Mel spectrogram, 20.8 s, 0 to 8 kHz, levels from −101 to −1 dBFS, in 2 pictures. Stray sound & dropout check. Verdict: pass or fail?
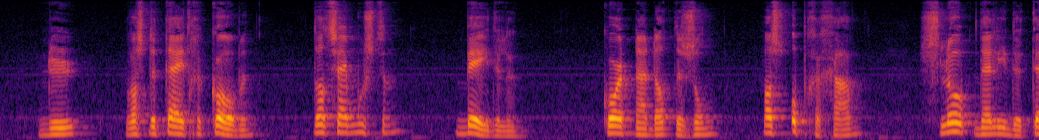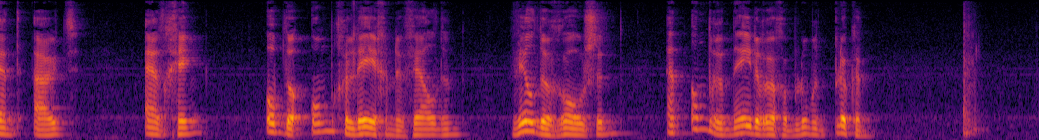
fail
